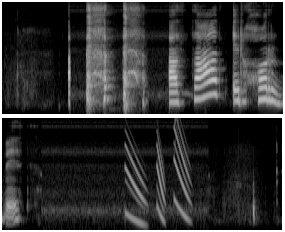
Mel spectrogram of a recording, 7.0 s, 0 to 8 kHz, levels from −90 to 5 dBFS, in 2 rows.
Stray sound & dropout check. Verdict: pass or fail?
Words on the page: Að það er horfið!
fail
